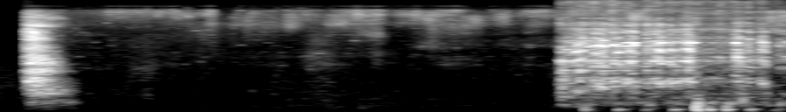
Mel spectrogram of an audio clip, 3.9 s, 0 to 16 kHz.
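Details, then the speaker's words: Honda CB175 twin, cold start after sitting since before Halloween, choke on, sticky throttle: one sharp pop on first crank, pause, then rough uneven cold run; backfire on starting, as it did previously after sitting. "Ooh, popped. Ooh, sticky throttle."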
